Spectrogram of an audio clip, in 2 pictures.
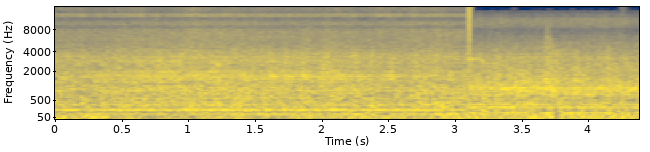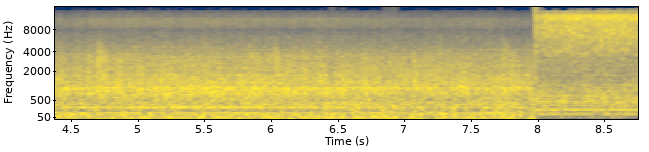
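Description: Outboard motor driving a small aluminium boat under way, a steady engine note under loud wind and water rush.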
